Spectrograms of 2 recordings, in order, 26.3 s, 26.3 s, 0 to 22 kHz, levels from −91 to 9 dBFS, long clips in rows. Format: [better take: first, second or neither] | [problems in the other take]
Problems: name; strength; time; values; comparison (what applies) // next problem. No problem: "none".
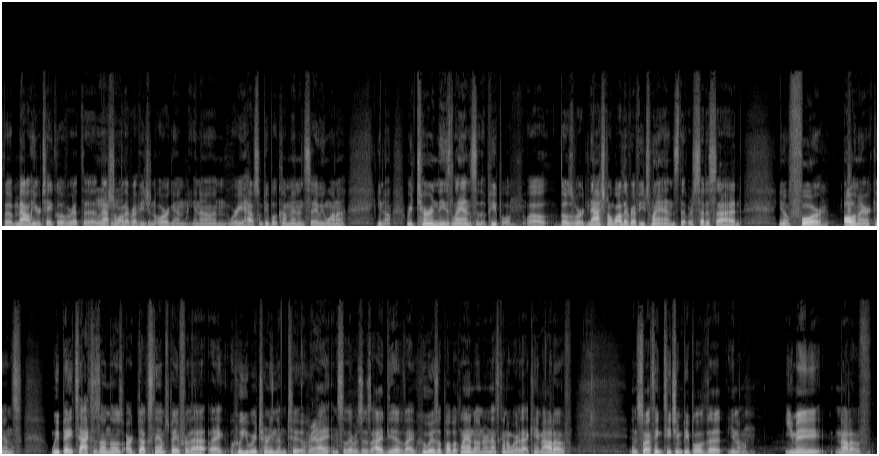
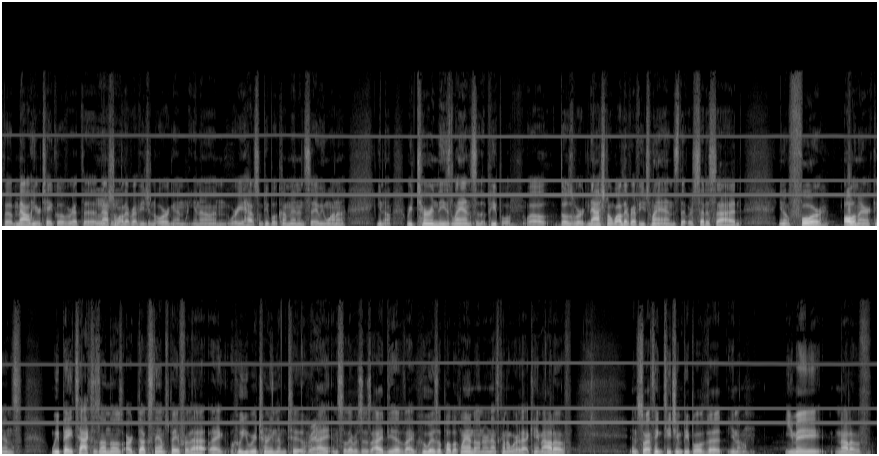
first | high-pitched whine; noticeable; throughout; 3 kHz, 15 dB below the speech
